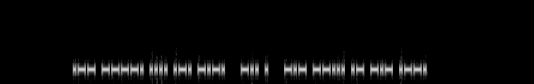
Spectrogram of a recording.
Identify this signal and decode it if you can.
Morse code, heard as a keyed tone, about 52 wpm, 700 Hz. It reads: W9HRC DE K7AKP
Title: USA Callsign DE Callsign - 5 Characters - 50wpm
